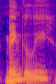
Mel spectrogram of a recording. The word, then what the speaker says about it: Mengele: Joseph Mengele? Mengele? – Mengele. – Mengele. I don't know if I can ever say his name right.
